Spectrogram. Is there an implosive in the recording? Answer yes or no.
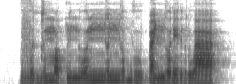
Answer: yes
